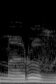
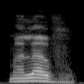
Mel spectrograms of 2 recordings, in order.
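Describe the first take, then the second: First: The second syllable starts with an R sound. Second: The second syllable starts with an L sound. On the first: This is the Portuguese form of the word. "o português pronuncia maruvo" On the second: This is the local Kikongo form of the word. "Se diz em, em Kikongo?"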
